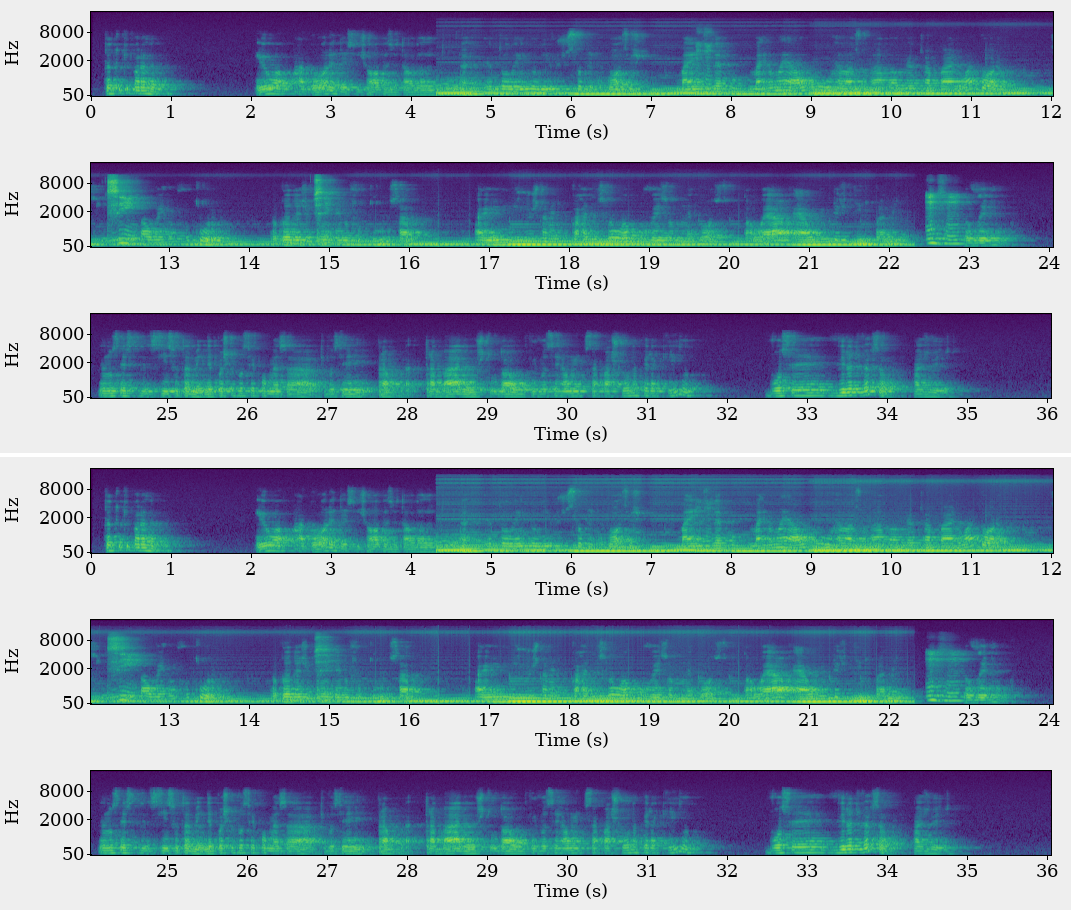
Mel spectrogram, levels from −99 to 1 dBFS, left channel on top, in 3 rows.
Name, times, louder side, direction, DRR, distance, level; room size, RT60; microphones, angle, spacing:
voice 1, 0.2-1.0 2.1-6.9 7.3-11.4 12.0-13.1 13.4-13.6 14.3-16.1 16.8-19.9 20.2-22.2 22.9-23.5 24.1-31.6 32.5-34.1 34.3-34.8, equal, 10° right, 1 dB, 3.9 m, -26 dB
sound 1, 4.3-22.3, right 2 dB, 55° right, 0.9 m, -19 dB
voice 2, 12.2-12.6 14.8-15.1 22.5-22.9, left 4 dB, 40° left, 2 dB, 2.7 m, -24 dB
28.5 x 20.5 x 5.9 m, 0.85 s
head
